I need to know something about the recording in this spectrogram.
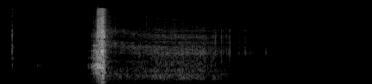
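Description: A match strikes sharply and flares up with a brief hissing rush.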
